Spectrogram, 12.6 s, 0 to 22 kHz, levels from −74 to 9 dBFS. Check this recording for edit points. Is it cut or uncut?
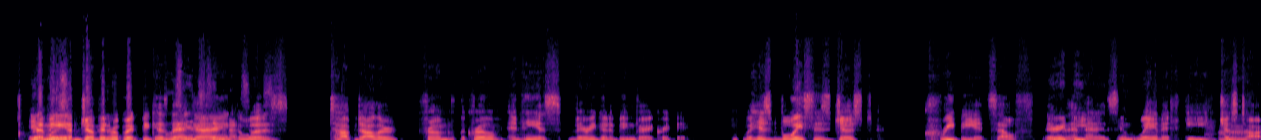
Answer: uncut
